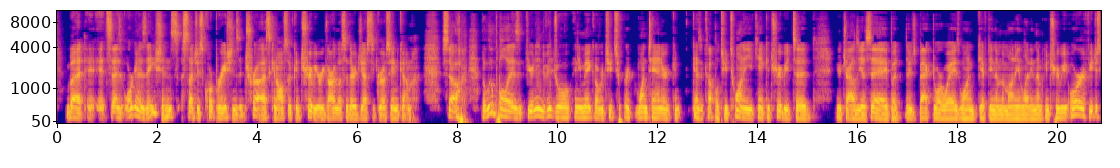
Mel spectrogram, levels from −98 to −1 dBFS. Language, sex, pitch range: English, male, 100-115 Hz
